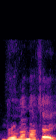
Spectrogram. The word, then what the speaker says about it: Bruno Mattei: Did I pronounce it right? Bruno Mattei, yes.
